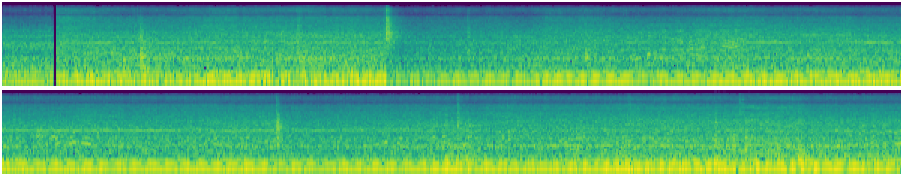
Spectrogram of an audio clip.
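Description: Metal tracks clank as a heavy machine climbs a ramp.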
